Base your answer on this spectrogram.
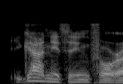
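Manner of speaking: hushed voice. Voicing an old man asking the cleric something privately: whispering. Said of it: "he leans in close and whispers".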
